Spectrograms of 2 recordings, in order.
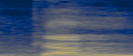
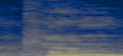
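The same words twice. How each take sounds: First: ক্যান with a plain, puffless K; no breath after the K in ক্যান; unaspirated K. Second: খ্যান with a puff of air on the K; aspirated K. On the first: Teacher repeats the usual pronunciation, unaspirated K. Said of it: "কি বলি?". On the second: Teacher tells students the new pronunciation, aspirated K. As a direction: push breath out after the K of খ্যান. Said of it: "এখন থেকে খ্যান বলবা". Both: Shown as a demonstration.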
